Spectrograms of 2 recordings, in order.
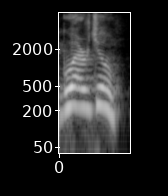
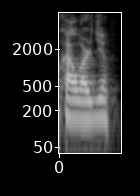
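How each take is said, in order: First: Put-on Indian-English accent. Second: Said in the usual way. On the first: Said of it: "tiene el acento muy parecido al, al, al, a la comunidad india". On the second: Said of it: "lo único que se me vino a la cabeza fue un".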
